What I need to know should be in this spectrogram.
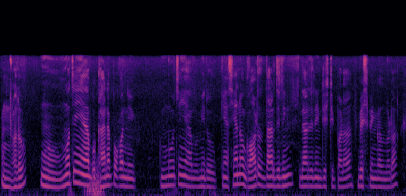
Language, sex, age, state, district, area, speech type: Nepali, male, 18-30, West Bengal, Darjeeling, urban, spontaneous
